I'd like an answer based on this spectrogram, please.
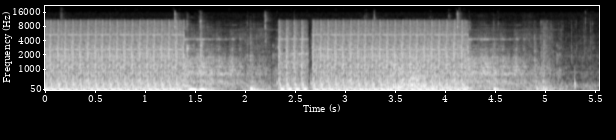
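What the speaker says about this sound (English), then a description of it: "The Vulcan cannon, it's a minigun." The Vulcan minigun in Unreal Tournament 99 fires in loud, continuous rapid bursts, with two brief gaps between long sustained streams of gunfire.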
